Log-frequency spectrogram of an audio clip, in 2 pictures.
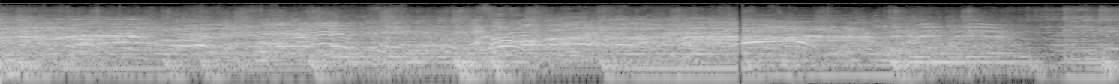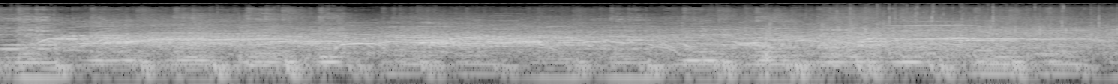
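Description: A crowd at a school performance cheers, whoops and shouts with scattered applause, a loud sustained roar of many voices that dips briefly midway and then swells again.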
